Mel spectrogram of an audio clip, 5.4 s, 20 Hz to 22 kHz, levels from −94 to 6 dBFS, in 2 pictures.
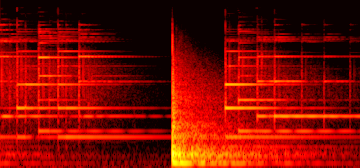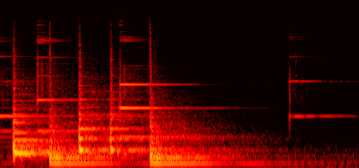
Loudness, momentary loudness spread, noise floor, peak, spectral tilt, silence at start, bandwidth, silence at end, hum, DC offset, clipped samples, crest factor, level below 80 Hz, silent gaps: -30 LUFS; 20 LU; -63 dBFS; -2 dBFS; -4.5 dB/octave; 0 s; 14 kHz; 1.1 s; none; under 0.1%; under 0.1%; 30 dB; -70 dBFS; none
